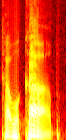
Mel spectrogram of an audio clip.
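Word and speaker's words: כוכב: And a star in Hebrew is kawakab. All right. Ka, wa, ka, ba. The ka and ba are connected. Kawakab.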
